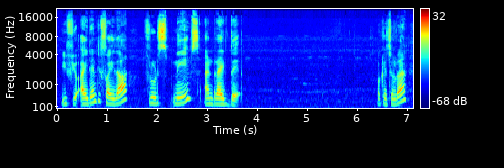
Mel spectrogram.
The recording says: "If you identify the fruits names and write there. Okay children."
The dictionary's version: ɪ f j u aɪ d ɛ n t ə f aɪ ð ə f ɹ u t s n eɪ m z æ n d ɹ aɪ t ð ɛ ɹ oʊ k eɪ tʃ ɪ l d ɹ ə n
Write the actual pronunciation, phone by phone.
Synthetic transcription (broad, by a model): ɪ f j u aɪ d ɛ n t ə f aɪ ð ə f ɹ u t s n eɪ m s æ n d ɹ aɪ t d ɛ ɹ oʊ k eɪ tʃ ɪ l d ɹ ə n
